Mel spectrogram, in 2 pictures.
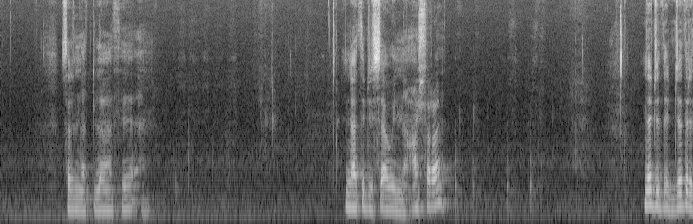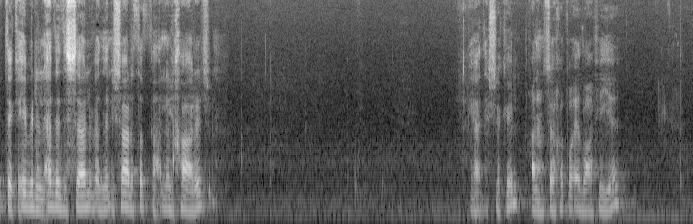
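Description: An older man speaks calmly and clearly, pausing between phrases, as if explaining.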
